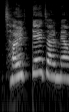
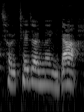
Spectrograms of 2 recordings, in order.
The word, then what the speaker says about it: 절체절명: 발음이 한자가 발음이 우리 한글 발음이 비슷비슷하기 때문에 이런 오류를 범하지 않나 싶은데요. 오늘도 좀 유익했나요? 보세요. 절대절명 아닙니다. 절체절명이다.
